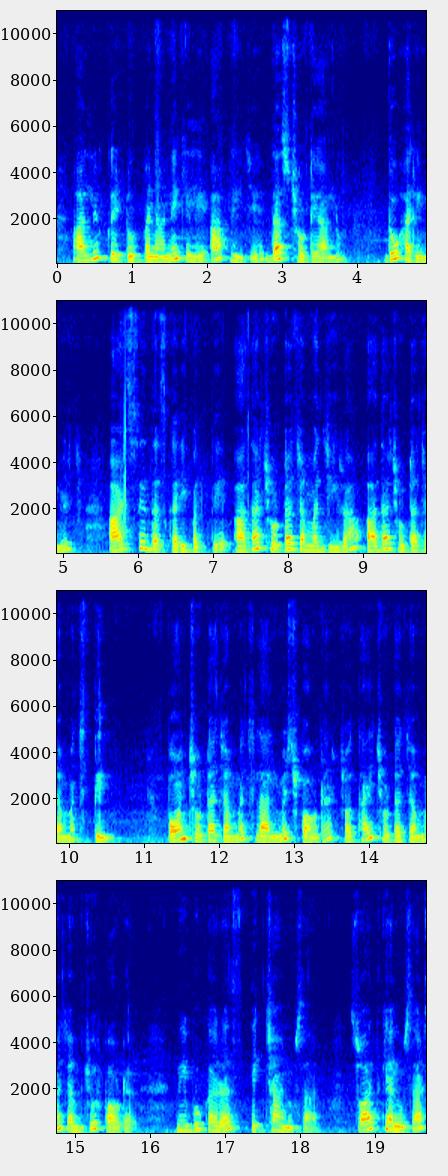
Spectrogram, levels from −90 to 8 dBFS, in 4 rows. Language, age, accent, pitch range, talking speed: Hindi, 50-69, native, 185-250 Hz, 140 wpm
